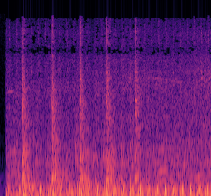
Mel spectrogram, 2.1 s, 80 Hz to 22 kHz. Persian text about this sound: صدای چکش های پسر 14 ساله است که موتر را در ترمیمگاه محلی در شهر بامیان مرمت می کند.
